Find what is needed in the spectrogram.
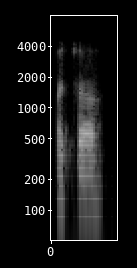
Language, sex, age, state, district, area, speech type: Dogri, male, 30-45, Jammu and Kashmir, Reasi, urban, conversation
